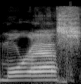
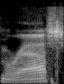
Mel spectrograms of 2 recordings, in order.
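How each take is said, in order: First: It sounds like the two words 'more ass'. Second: It does not sound like 'more ass'. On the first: "I love pronouncing it that way because it does sound like more ass" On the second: "I think it's morass"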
